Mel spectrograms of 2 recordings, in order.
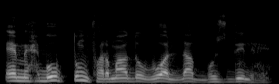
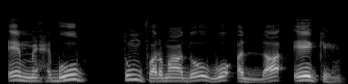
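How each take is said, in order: First: Hushed appalled. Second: Said in the usual way. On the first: Shown as a demonstration. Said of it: "اس کا ترجمہ کیا بنے گا؟". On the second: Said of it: "اس کا ترجمہ ہوتا ہے".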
